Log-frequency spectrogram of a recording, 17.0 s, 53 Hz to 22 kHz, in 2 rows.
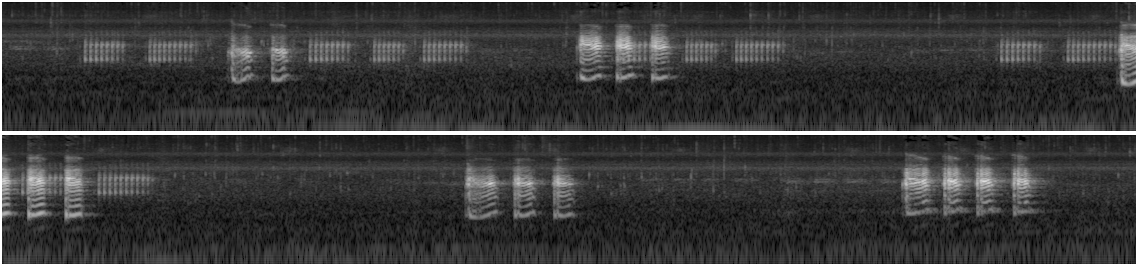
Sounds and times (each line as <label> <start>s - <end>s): Frog chirping 0.5s - 9.8s
Frog chirping 12.0s - 12.9s
Frog chirping 14.4s - 16.4s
